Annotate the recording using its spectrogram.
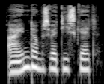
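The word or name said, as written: ejendomsværdiskat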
